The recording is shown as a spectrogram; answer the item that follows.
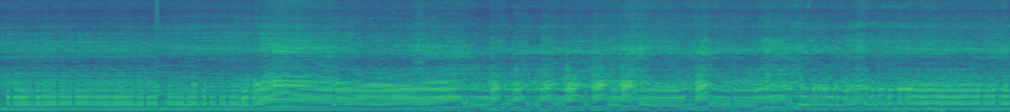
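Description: Dirt bike engine running at a steady pitch, then from about three seconds in revving up and down again and again as it is ridden.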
